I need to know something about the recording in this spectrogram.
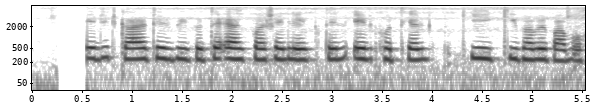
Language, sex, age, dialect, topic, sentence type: Bengali, female, 18-24, Rajbangshi, banking, question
